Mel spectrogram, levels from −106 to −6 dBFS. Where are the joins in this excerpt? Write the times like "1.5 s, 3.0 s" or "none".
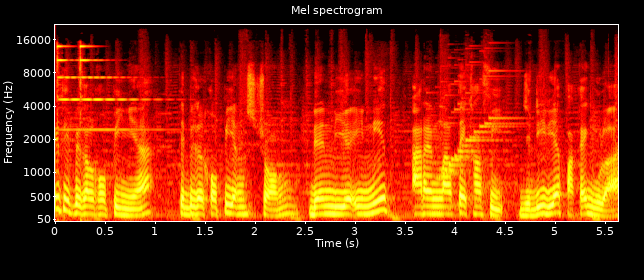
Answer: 1.1 s, 2.4 s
